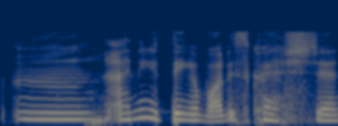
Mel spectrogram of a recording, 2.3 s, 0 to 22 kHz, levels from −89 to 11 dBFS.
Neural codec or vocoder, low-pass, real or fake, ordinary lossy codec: none; none; real; none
